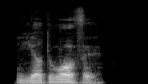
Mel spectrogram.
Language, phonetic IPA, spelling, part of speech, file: Polish, [jɔdˈwɔvɨ], jodłowy, adjective, Pl-jodłowy.ogg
